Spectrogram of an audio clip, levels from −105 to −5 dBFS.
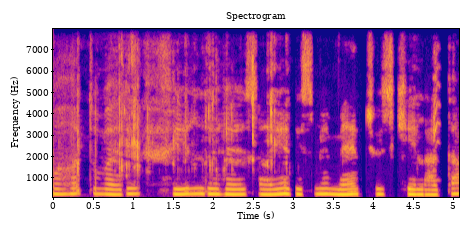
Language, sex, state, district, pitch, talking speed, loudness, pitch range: Hindi, female, Bihar, Sitamarhi, 240 Hz, 140 wpm, -19 LUFS, 230-250 Hz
